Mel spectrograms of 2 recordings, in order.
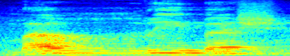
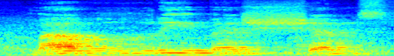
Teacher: Ghain punya bunyi dia tak akan stop sampai dia masuk pada ra. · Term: rakhawah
